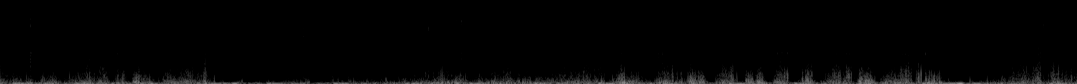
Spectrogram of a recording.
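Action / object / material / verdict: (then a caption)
scrape / bar of soap scratched by fingernails / soap / none. Fingernail tips scratch and dig into the surface of a solid bar of soap resting on a mesh mat. The sound is a quiet, continuous run of dense, dry scraping and crunching strokes, weighted heavily toward low tones and lasting about eleven seconds.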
